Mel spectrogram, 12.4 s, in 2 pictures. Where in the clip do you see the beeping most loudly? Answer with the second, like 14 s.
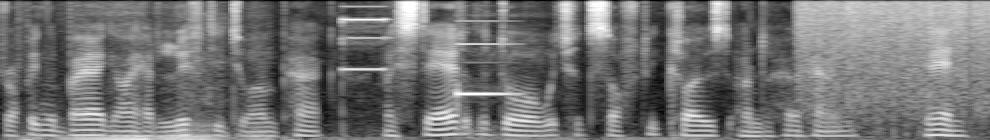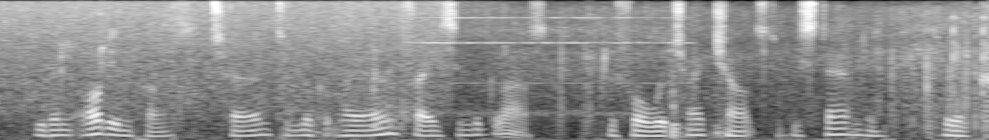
3 s.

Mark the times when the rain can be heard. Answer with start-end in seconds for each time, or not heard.
5.0-12.3.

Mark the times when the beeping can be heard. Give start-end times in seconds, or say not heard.
2.1-3.3, 8.8-10.4.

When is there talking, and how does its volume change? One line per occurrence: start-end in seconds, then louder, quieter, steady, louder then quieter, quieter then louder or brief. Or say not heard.
0.0-12.3 steady.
